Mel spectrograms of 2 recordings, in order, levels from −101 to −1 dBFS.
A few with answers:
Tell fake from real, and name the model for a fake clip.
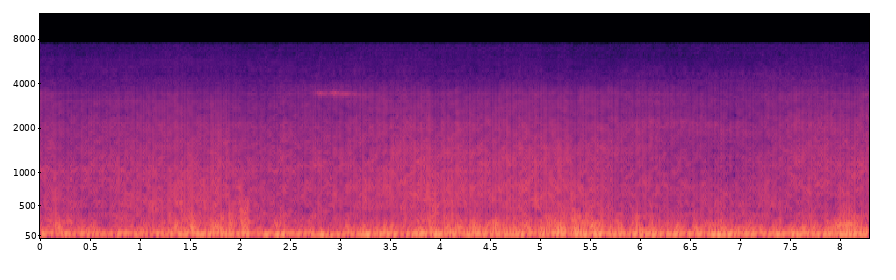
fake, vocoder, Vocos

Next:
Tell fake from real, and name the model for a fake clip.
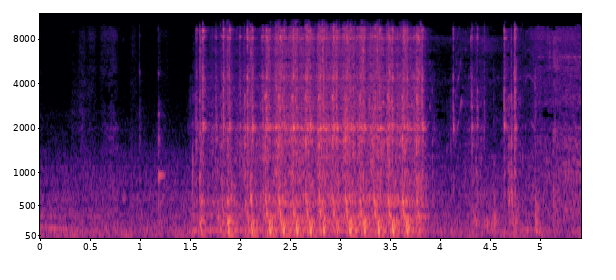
real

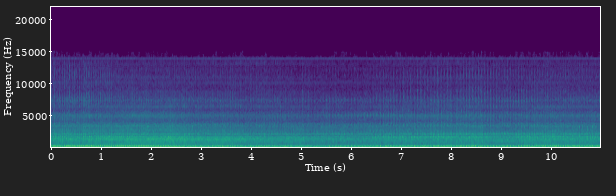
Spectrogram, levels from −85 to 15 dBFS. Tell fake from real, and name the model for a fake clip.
fake, vocoder, Vocos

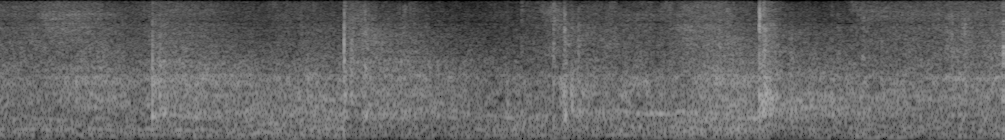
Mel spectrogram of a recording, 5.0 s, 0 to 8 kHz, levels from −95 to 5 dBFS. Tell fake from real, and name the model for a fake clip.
fake, vocoder, Vocos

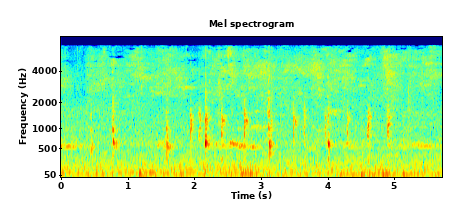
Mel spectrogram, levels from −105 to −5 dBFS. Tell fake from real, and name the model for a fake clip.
fake, vocoder, Vocos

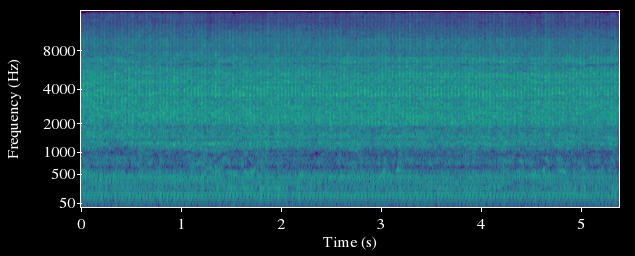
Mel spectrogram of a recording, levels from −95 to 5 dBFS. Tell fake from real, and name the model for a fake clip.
fake, vocoder, Vocos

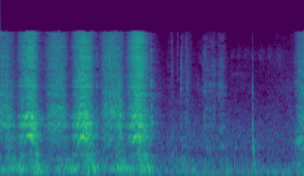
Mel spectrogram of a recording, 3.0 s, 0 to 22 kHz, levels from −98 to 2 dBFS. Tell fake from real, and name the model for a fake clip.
fake, vocoder, Vocos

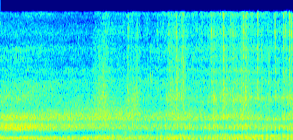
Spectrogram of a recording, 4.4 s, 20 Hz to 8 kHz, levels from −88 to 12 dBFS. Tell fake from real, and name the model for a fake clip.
real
